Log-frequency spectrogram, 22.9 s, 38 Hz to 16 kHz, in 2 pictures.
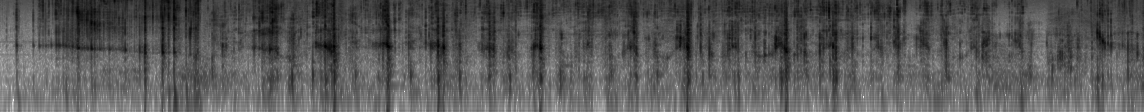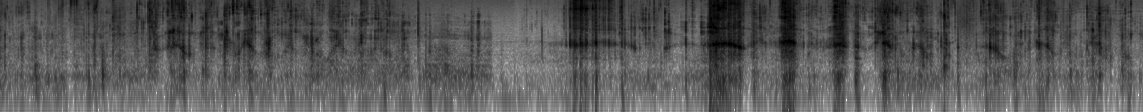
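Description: Close-up eating sounds of chili pepper chicken being bitten and chewed: dense crackly crunching of the coating with wet mouth sounds. After a short pause about 16 seconds in, a fresh bite brings a louder run of crunches.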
